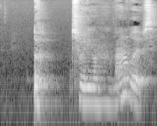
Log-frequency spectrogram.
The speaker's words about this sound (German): Ja, du bist immer real, aber wenn eine Frau rülpst, dann ist das nicht mehr, dann ist das zu real, ne?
